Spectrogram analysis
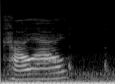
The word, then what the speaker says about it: CalOwl: I call it CalOwl because it uses AI, but the way it's spelled is with a capital I. So it looks like it says Al. CalOwl.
